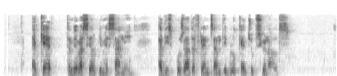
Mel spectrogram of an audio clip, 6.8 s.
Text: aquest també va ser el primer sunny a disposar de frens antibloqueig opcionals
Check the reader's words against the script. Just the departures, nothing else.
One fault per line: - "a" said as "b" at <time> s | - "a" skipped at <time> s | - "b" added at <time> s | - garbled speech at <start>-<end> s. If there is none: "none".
none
